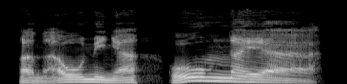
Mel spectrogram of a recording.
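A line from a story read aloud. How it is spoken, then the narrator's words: Pleased drawl. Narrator (Russian): довольно протянул Пламень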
